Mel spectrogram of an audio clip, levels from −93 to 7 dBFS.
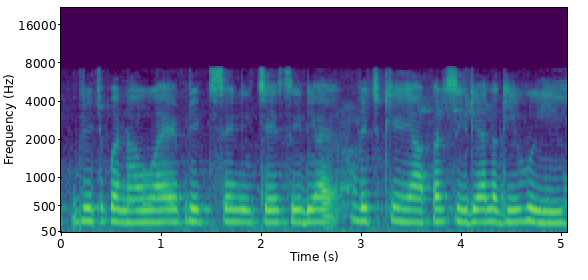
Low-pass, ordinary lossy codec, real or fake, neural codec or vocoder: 7.2 kHz; none; fake; codec, 16 kHz, 4 kbps, FunCodec, trained on Chinese and English, 50 frames a second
